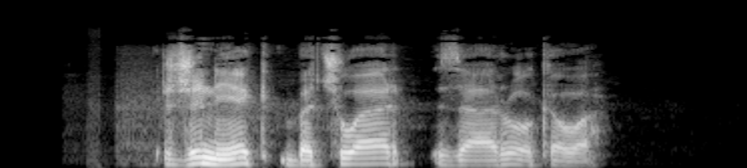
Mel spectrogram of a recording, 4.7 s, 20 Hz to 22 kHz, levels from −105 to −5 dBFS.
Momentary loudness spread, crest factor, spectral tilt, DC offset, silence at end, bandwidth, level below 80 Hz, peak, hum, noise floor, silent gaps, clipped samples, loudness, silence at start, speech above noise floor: 15 LU; 18 dB; -5.5 dB/octave; under 0.1%; 0.95 s; 8 kHz; -64 dBFS; -4 dBFS; none; under -90 dBFS; none; under 0.1%; -19 LUFS; 1 s; over 71 dB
